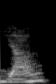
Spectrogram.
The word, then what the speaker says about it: Jan: you my friend um well yan right i pronounced that right yon it's funny people in the people in europe calls me young people in the us calls me jan and people in the philippines call me a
